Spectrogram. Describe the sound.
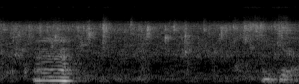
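Water splashing from watering, a steady hiss of pouring and spattering water that runs throughout, with a brief voice-like tone near the start.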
